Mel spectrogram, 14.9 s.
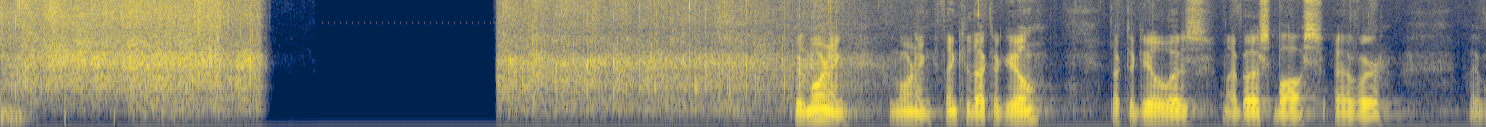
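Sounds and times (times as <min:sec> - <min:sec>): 
audience applause welcoming a speaker: 0:00.0 - 0:02.6, 0:05.0 - 0:08.9
speech: 0:07.9 - 0:10.5, 0:11.1 - 0:13.9, 0:14.7 - 0:14.8.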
